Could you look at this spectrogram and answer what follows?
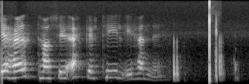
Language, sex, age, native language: Icelandic, female, 40-49, Faroese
